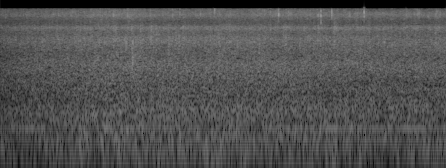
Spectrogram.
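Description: Heavy rain pouring down: a steady, even hiss of a downpour.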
